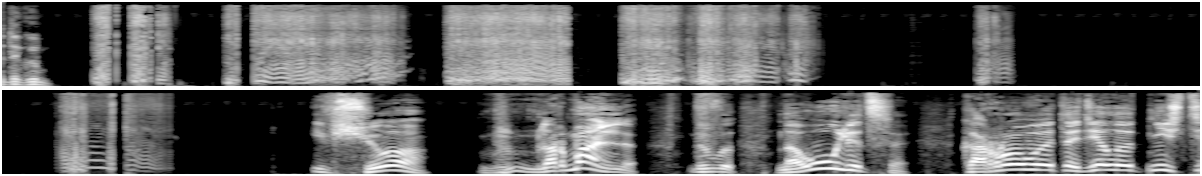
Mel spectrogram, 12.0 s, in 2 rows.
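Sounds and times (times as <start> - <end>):
speech: 0.0 - 0.3, 7.6 - 11.9
fart: 0.4 - 4.2, 4.8 - 5.1, 6.2 - 6.9.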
